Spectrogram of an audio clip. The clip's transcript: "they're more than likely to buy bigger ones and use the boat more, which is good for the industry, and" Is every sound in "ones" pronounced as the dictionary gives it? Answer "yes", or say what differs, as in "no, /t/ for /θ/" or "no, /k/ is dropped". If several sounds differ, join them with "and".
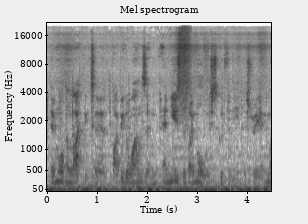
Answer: yes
